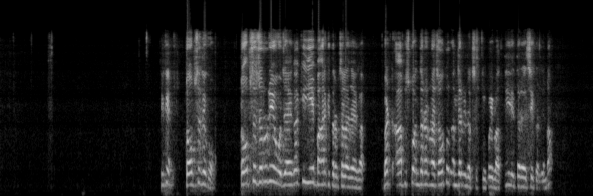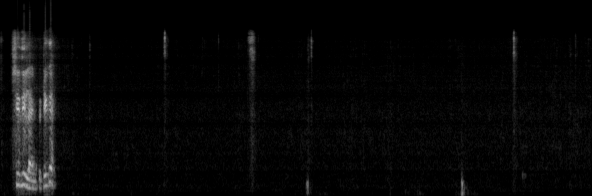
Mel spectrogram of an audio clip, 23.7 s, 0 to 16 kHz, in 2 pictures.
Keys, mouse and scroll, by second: 0.9-2.8 drag, 3.5 alt+w, 4.2 alt+w.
